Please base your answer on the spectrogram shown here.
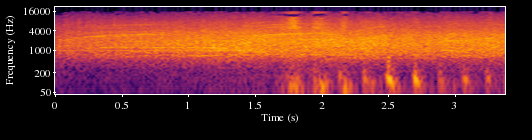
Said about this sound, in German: Also endlich ja, applaudiert ihr mal einer. Ich nehme das immer alles nur als gegeben hin. Bitte, bitte hört nicht auf zu klatschen.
